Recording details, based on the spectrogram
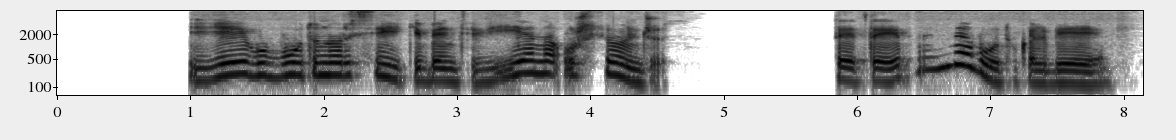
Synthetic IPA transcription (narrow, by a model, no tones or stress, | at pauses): jɛɪɡʊbuːt̪unoːɾʲsʲiːkʲɪbʲɛnʲˑt̪ʋʲiɛnɐʔʊʃsʲʊnʲd͡ʒʲʊ̰s | t̪ɐɪt̪ɐɪpnʲɛbuːt̪ukɐlʲbʲeːjɛ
